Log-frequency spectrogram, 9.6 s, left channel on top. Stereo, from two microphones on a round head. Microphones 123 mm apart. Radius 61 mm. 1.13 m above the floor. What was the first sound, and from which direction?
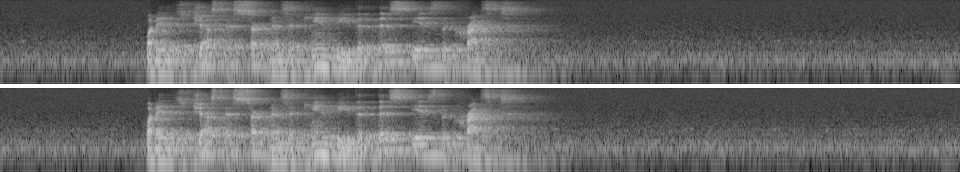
A man speaking, 75° right (ahead or behind).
